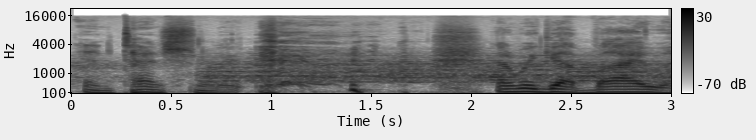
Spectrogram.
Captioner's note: chuckling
